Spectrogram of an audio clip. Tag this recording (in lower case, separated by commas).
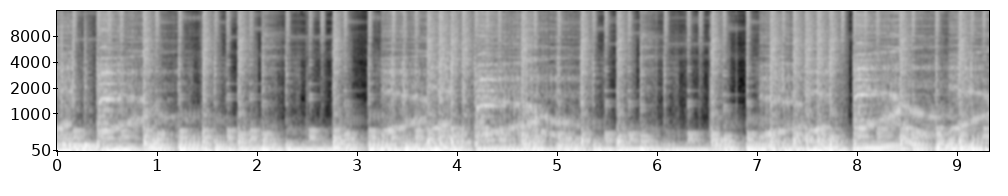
dance music, disco, music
